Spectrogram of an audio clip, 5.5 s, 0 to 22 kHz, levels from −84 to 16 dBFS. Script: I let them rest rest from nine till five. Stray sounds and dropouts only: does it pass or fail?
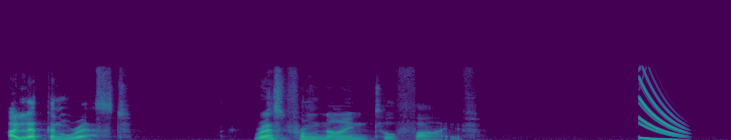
fail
